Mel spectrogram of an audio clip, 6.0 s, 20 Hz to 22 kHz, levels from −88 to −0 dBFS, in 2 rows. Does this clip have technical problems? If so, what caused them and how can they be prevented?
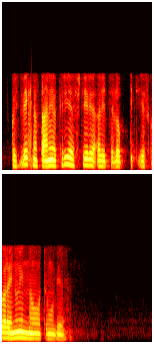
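Yes. The speech runs through a Speex codec for the whole clip. The band is confined to about 150 Hz to 3.7 kHz, and the voice sounds hoarse and noisy, which fits a low setting of about 11 kbps. The roughness is steady from start to finish, which separates it from a fault confined to one moment. Running Speex at a higher quality setting, or in wideband mode, would prevent it.

Between 0.58 and 0.60 s, just after "iz dveh" and before "nastanejo trije štirje ali", the chunks play out of order. A 10 ms chunk plays one position late, so the sound briefly jumbles at the hard joins. Nothing is missing, which distinguishes it from a dropout. Writing chunks in sequence-number order through a properly sized buffer prevents it.

From 2.41 to 2.61 s, after "trije štirje ali celo", VoIP packet loss is concealed by the speech codec. 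About 120 ms is lost across 160 ms, with a longest gap of 100 ms, which fits roughly six 20 ms frames. The decoder stretches the last sound into a fading buzzy tone or coloured noise, and the voice stays weak or distorted afterwards. This stretched sound, rather than silence or a click, is what distinguishes it from a plain gap. Adding forward error correction or a larger jitter buffer would prevent it.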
